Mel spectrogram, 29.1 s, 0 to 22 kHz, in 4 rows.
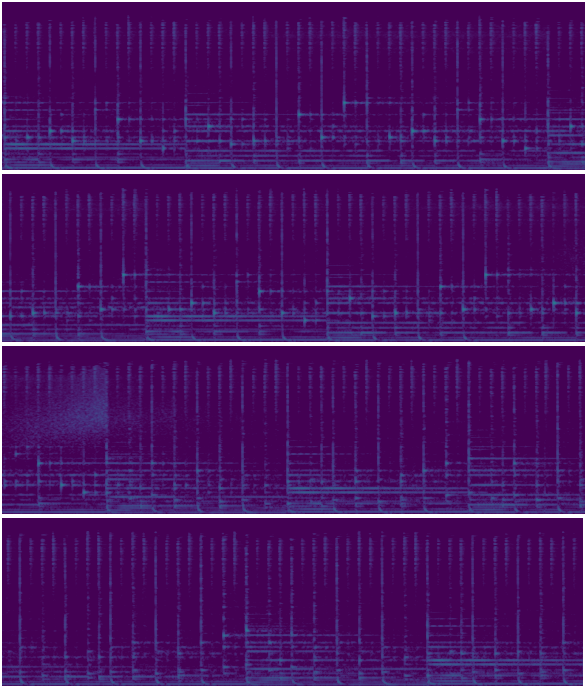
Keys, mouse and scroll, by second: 0.6 click, 2.2-4.7 typing, 5.2 Return, 8.2 ctrl+Num_Lock, 8.4 ctrl+z, 9.4 click, 16.3 click, 20.5 click, 28.2 click, 28.7 scroll down 1.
